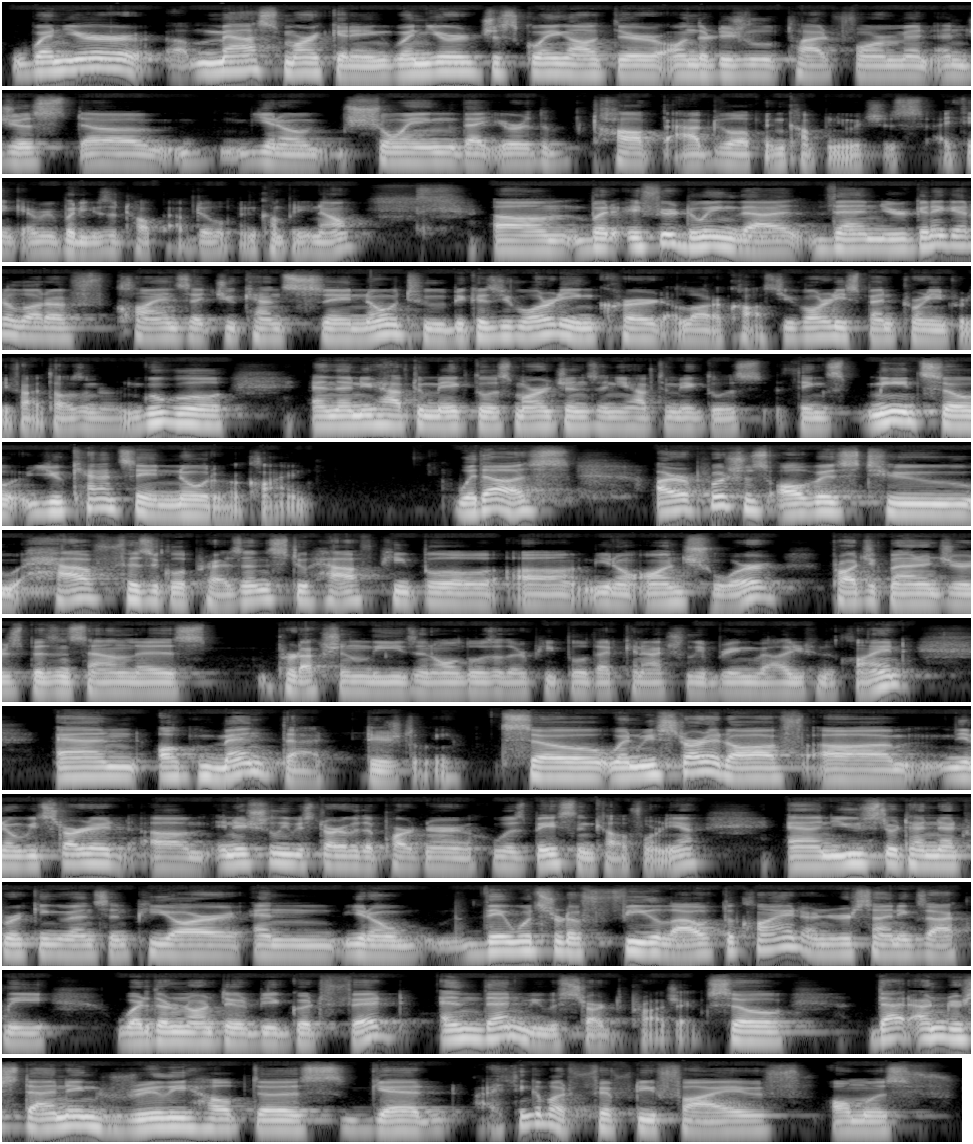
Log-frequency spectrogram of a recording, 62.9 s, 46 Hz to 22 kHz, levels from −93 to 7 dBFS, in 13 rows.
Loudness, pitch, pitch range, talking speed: -18 LUFS, 115 Hz, 105-130 Hz, 200 wpm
